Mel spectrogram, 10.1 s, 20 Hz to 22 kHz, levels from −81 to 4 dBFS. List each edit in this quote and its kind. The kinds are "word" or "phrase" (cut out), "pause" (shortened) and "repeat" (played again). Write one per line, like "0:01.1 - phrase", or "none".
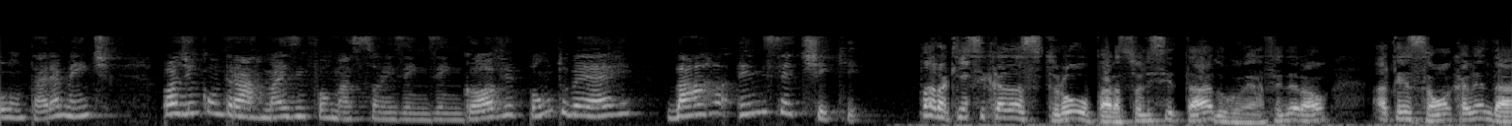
0:02.9 - repeat
0:06.4 - phrase
0:08.1 - phrase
